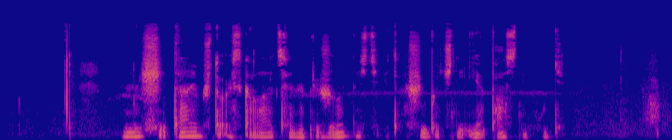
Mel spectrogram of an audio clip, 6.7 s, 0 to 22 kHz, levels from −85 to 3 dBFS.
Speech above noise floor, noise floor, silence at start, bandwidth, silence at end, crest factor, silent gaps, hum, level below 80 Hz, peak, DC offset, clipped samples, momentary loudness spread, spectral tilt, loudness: 30 dB; -70 dBFS; 0.65 s; 11.5 kHz; 0.15 s; 24 dB; none; none; -68 dBFS; -16 dBFS; under 0.1%; under 0.1%; 16 LU; -3 dB/octave; -38 LUFS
